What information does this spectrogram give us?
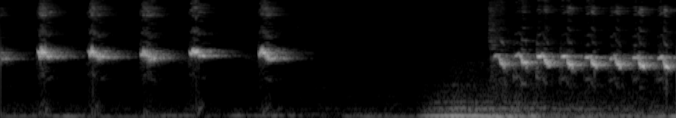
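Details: Trucukan, or Sooty-headed bulbul, calling to lure a rival: five loud, clear chirps evenly spaced a quarter second apart, a brief silence, then a fast steady chatter of pulsing notes over a low rumble.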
